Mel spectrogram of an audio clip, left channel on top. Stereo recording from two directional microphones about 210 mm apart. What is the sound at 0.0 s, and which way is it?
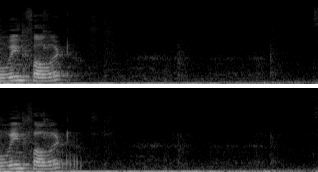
Speech, 15° left (ahead or behind).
